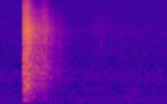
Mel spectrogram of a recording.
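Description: A plastic Blu-ray case being handled: a single sharp plastic scrape and clack about a quarter second in that dies away within half a second.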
